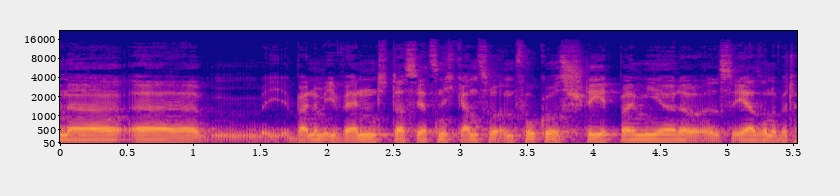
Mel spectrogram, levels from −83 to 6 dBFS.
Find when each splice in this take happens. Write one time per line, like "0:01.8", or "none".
none

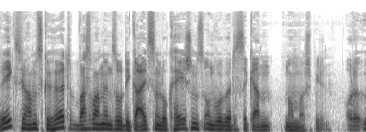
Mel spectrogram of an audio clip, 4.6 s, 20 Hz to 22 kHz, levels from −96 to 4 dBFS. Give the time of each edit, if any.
none

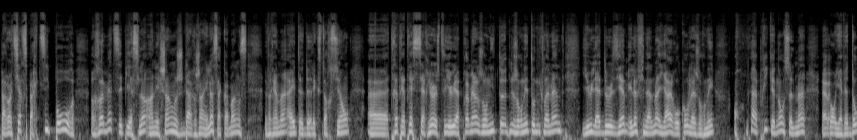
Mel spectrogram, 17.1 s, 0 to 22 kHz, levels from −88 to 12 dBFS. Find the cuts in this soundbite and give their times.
0:08.8

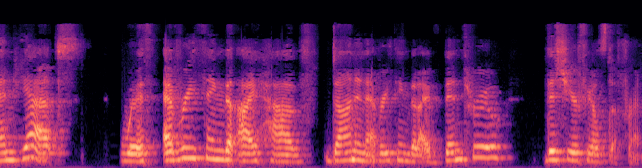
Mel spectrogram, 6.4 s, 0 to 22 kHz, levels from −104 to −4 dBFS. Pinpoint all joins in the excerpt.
0:01.1
0:03.2

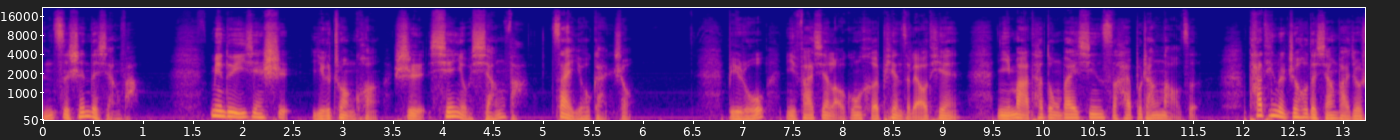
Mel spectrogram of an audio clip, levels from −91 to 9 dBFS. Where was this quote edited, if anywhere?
none

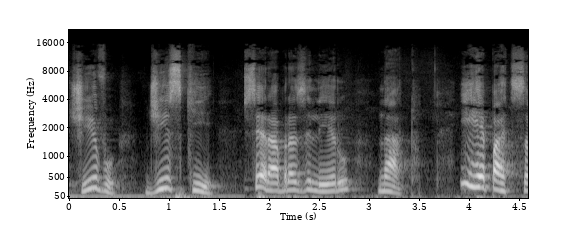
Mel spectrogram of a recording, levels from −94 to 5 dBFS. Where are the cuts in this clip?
0:01.8

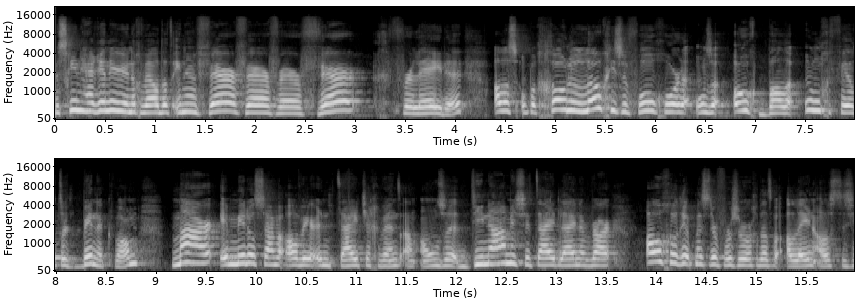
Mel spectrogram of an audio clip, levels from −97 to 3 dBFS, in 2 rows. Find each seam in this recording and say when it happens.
0:02.2

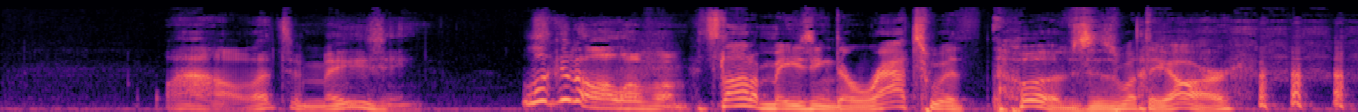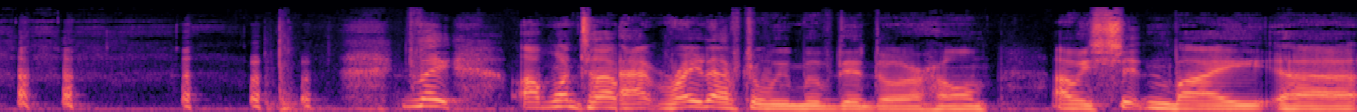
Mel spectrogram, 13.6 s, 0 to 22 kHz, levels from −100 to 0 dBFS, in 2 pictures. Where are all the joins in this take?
0:09.9

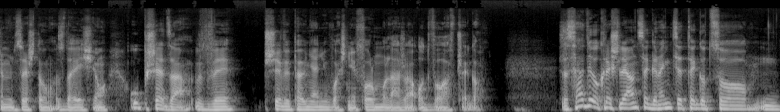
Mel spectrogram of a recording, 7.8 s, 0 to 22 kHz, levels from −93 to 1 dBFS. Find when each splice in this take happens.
none

